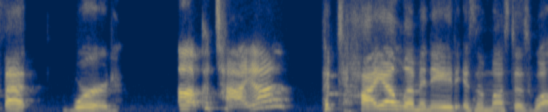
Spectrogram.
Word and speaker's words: pitaya: Wait, how do you pronounce that word? Pitaya.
